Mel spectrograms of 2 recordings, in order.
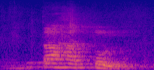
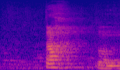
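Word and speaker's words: تحت: The word ta, ha and ta. Tahatun. Three letters, ta, ha and ta. The noun is tahatun. Tahatun means under. Tahtun means under.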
